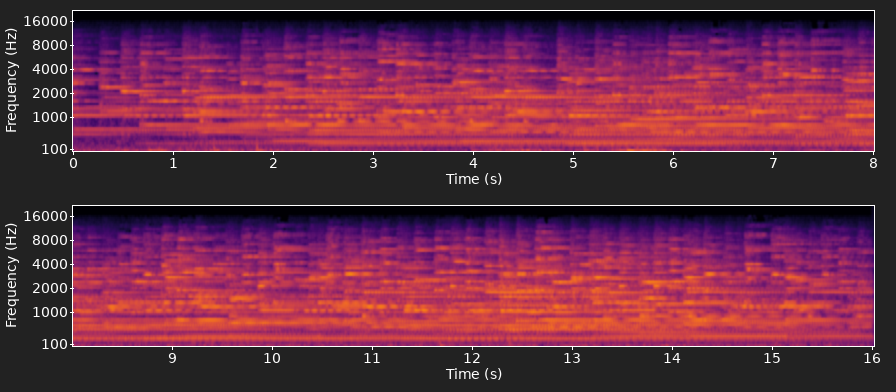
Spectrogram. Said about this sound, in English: A test of the high bells alone was decided in order to determine the brilliance of the spectrum of the carillon.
